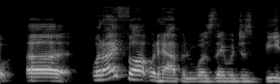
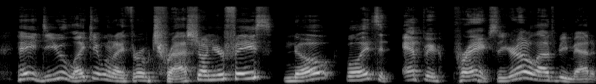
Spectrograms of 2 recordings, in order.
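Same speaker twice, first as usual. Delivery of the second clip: high, sarcastic prankster voice. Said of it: "It sounds like you're being sarcastic".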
